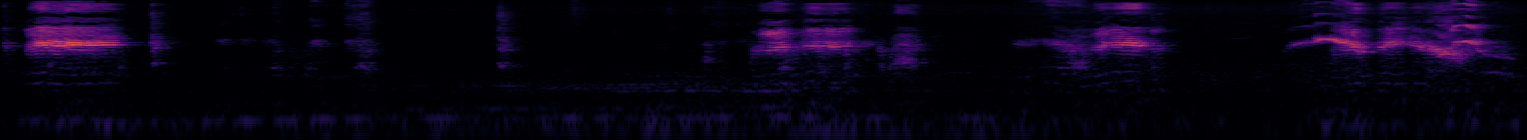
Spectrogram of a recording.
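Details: Rainbow lorikeet during the day uttering loud, harsh, high screeching calls in irregular bursts, with softer chattering notes between them.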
